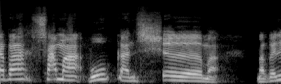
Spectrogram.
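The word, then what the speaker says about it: שמע: Maka bacanya bukan sa, tapi jadi sh, ya. Terus ini di bawahnya mimnya ada patahnya, maka bacanya Shema.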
